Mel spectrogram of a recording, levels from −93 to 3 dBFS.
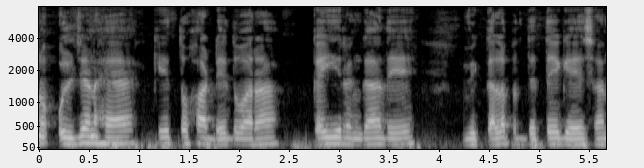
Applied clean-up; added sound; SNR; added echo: none; none; none; none.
